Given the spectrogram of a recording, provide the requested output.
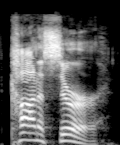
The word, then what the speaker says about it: connoisseur: that many connoisseur I I'm not sure if I'm pronouncing it in the American way or French it's pronounced connoisseur connoisseur okay that many connoisseur this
